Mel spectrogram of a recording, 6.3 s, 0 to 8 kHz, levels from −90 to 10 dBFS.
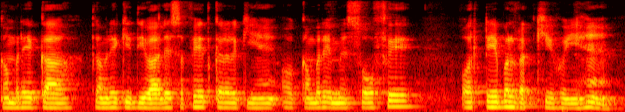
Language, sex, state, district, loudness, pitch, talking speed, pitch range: Hindi, male, Arunachal Pradesh, Lower Dibang Valley, -19 LUFS, 130 Hz, 175 wpm, 125-135 Hz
